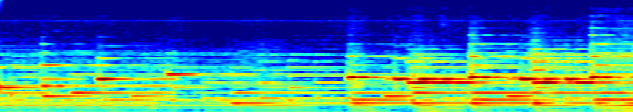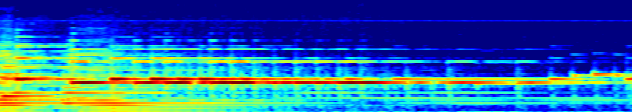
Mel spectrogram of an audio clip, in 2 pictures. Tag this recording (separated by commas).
Music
